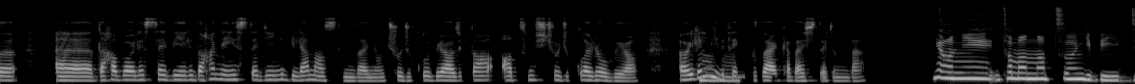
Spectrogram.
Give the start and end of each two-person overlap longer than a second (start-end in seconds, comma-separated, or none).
none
